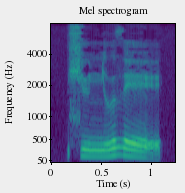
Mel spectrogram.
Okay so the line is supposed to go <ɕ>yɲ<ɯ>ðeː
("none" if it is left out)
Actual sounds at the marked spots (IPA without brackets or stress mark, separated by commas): ɕ, ɯ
